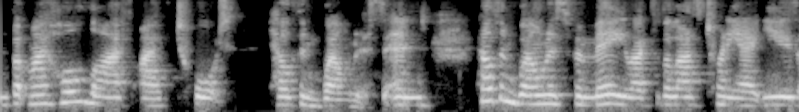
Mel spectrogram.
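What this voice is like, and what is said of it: Australian accent. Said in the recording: “I'm from Australia, so I do have a funny accent”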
